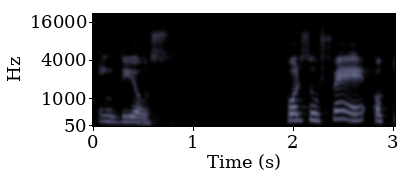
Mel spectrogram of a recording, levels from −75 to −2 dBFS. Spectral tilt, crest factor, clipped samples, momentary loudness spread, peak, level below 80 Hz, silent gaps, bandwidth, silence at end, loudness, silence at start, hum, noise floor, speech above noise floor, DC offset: -2 dB/octave; 20 dB; under 0.1%; 12 LU; -24 dBFS; under -90 dBFS; none; 16 kHz; 0.05 s; -40 LUFS; 0.05 s; none; -77 dBFS; 36 dB; under 0.1%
